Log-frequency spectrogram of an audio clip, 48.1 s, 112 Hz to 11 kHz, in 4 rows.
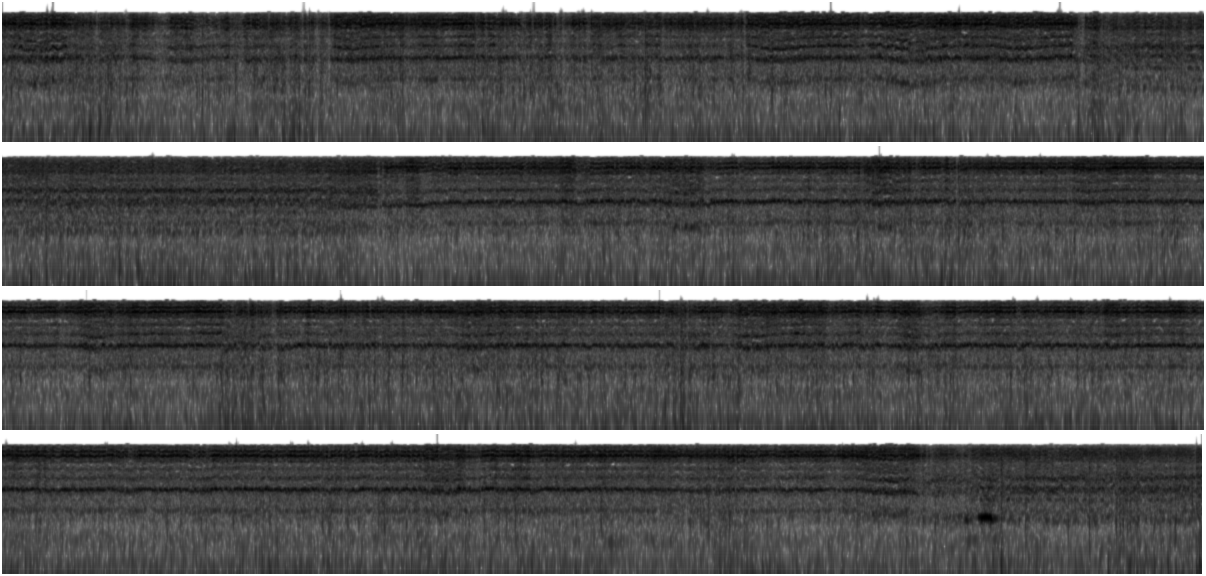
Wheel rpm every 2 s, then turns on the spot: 230, 230, 230, 230, 230, 220, 200, 200, 220, 220, 230, 230, 230, 230, 230, 230, 230, 230, 230, 230, 230, 230, 220, 190.
none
